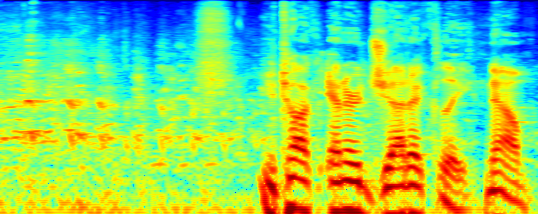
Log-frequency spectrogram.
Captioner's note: some laughter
